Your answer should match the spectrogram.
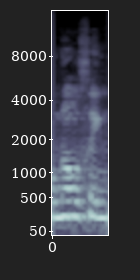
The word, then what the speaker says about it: nothing: Tại bình thường là no đúng không? Nothing. Nothing. No. Chữ này nó hơi giống chữ nó nha. Ờ, à, có người đọc nothing nữa chứ. Nhưng không. No. Dứt khoát là nothing.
